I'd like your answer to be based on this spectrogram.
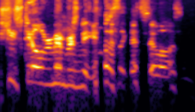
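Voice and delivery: high-pitched retold amazement; mind-blown. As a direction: squeal it lightly, thrilled to be remembered. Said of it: "it, like, blew my mind".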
